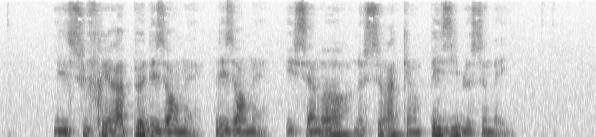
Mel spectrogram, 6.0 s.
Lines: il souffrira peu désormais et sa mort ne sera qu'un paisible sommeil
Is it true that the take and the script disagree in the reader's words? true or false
true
